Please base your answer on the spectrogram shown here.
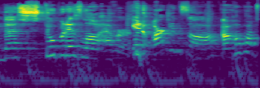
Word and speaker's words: Arkansas: So it's 3 syllables. Arkansas. Or is it Arkansas? I don't know.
